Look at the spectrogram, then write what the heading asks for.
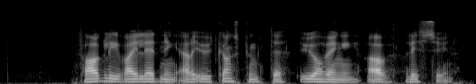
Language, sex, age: Norwegian, male, 33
